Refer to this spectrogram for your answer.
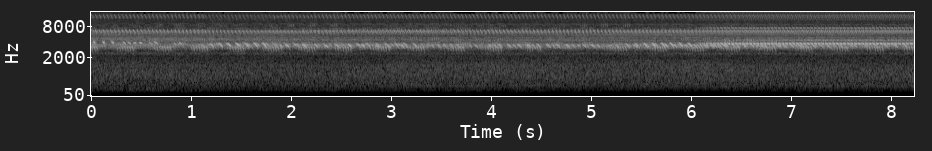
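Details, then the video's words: Bell crickets and other crickets chirp in Narita, Chiba, Japan, recorded using a TASCAM Portacapture X8. Continuous high, pulsing trills layer together and grow louder and steadier in the final seconds. "スズムシとコオロギの鳴き声 - Chirping of crickets"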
